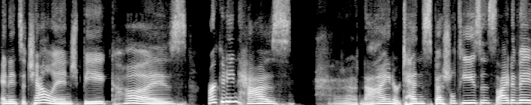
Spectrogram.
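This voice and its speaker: Against a quiet background, a woman with a plain, everyday voice and a medium pitch speaks fairly slowly with lively intonation. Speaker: revenue consulting company founder and CEO. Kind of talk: interview podcast conversation.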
